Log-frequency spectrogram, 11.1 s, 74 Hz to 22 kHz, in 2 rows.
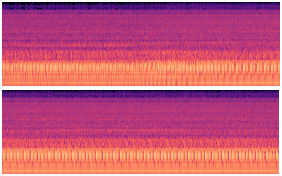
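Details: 1992 Nissan 300ZX Z32 NA-TT, first start after engine install with little else connected: loud steady idle with a slight stumble. Rough, rich miss from a large vacuum leak; a smell is noticed.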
